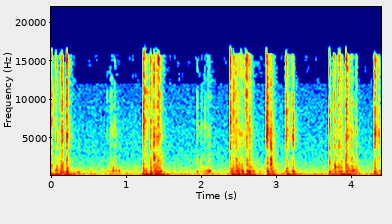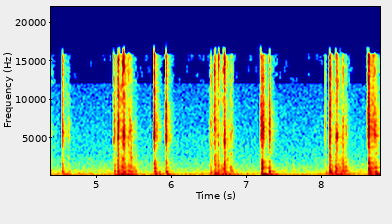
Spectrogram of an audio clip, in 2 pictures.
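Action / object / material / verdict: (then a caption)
tap / plastic laptop keyboard / plastic / none. Both hands type steadily with their fingertips across the keys of a black plastic laptop keyboard. The result is short, bright clicks and taps in uneven bursts, with quiet gaps between them.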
